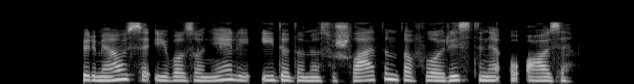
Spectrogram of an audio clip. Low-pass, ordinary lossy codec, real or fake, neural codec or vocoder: 7.2 kHz; AAC, 48 kbps; real; none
